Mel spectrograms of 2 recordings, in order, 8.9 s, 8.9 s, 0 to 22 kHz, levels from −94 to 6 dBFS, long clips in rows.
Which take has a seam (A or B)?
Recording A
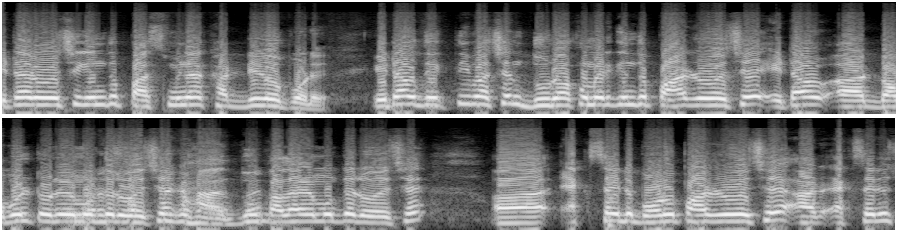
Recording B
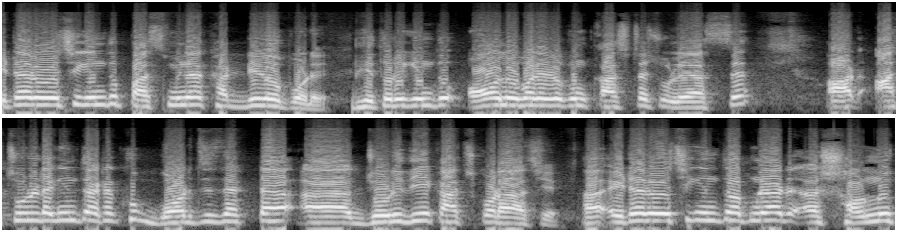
B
